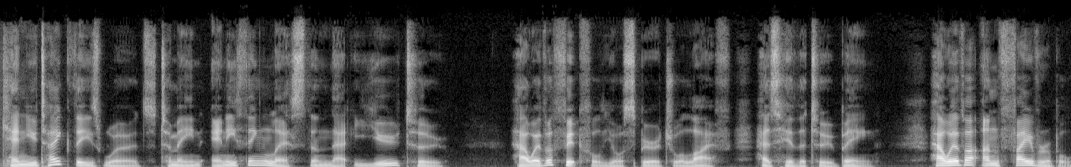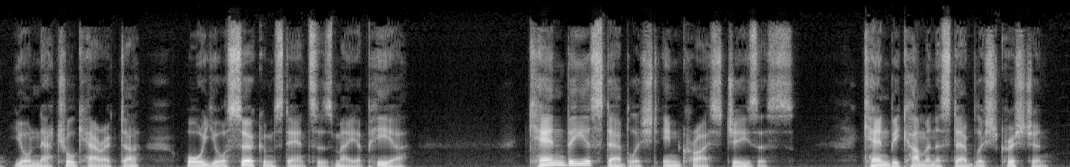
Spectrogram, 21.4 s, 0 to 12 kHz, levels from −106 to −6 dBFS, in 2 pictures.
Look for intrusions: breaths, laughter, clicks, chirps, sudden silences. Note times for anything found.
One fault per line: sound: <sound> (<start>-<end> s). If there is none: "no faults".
no faults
